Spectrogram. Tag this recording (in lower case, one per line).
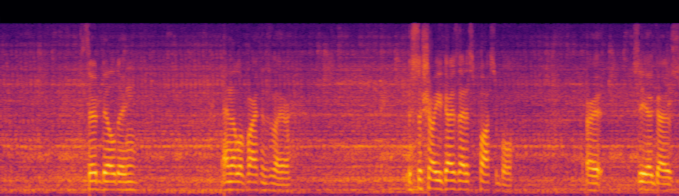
mechanisms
